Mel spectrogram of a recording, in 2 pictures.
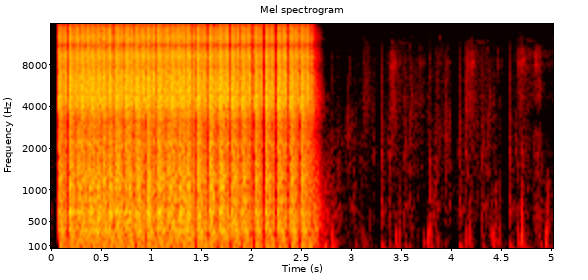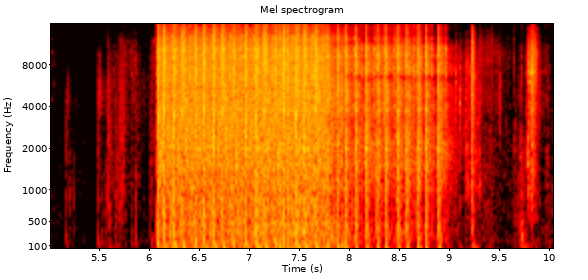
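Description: Rapid automatic gunfire rattles loudly in two long bursts.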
